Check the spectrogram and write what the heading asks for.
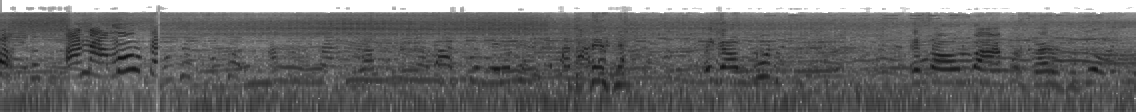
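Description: A group of people talking over one another in the open, in scattered, overlapping snatches of speech over a steady low background rumble.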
